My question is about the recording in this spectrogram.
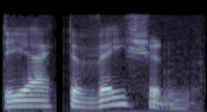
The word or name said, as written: deactivation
